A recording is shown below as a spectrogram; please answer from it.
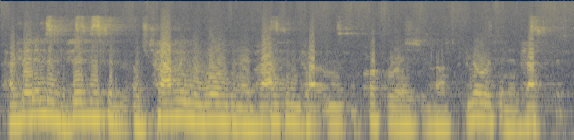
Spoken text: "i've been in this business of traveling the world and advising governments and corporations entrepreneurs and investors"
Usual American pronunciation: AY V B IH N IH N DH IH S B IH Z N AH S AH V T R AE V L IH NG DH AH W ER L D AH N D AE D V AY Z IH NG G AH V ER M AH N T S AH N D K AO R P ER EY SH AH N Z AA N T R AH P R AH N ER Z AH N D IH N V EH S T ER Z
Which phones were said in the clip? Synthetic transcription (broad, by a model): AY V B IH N IH N DH IH S B IH Z N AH S AH V T R AE V L IH NG DH AH W ER L D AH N AE D V AY Z IH NG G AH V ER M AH N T S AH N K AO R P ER EY SH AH N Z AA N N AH R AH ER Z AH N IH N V EH S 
